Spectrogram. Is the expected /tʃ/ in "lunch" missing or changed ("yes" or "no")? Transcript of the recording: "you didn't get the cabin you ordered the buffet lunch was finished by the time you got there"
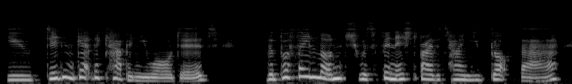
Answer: no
